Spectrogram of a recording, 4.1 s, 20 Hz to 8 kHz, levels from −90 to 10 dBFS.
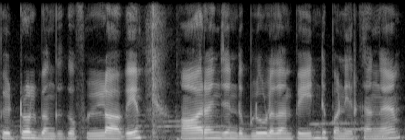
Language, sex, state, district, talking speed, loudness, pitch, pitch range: Tamil, male, Tamil Nadu, Namakkal, 120 wpm, -18 LUFS, 145 Hz, 140-155 Hz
